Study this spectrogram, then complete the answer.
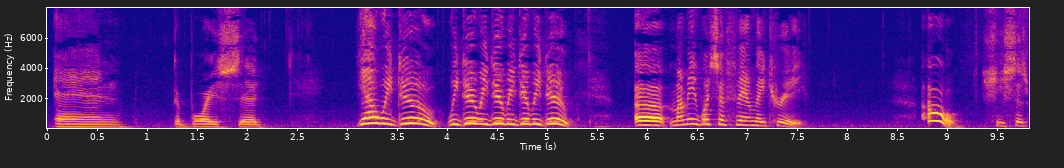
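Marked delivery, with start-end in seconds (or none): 3.1-7.6 high, loud, bouncing little-pig voices; excited kids. Acted. Excited piglets shout to mommy. 8.8-9.1 high squeaky exclaimed oh; mommy piggy reacting, very high; surprised oh.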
